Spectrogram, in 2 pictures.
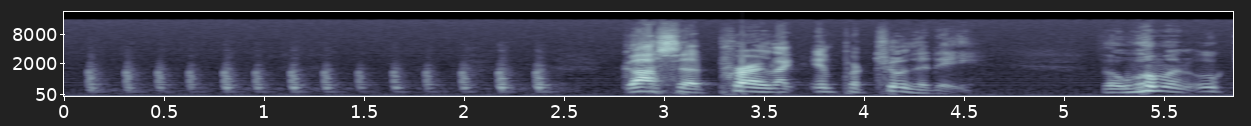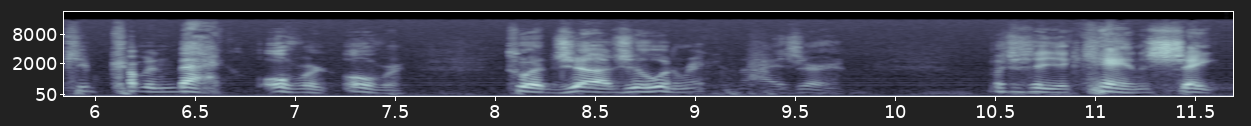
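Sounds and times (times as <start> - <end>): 
firm knocking on a wooden door: 0.1 - 2.6
speech: 2.8 - 4.6, 5.2 - 9.8, 10.5 - 11.6.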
